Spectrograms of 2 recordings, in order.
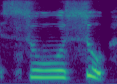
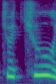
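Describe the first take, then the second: First: The word is said with s sounds. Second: The word is said with ch sounds. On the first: An adult is modelling the word. The speaker calls it right. "Kita pun adik susu" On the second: A young child is mispronouncing the word. The speaker calls it wrong. "anak tu sebut ah, cucu contohnya"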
